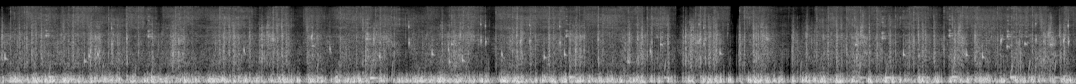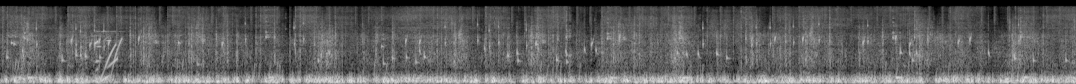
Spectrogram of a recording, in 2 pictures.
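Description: Game monsters burst with quick squelching hits.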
